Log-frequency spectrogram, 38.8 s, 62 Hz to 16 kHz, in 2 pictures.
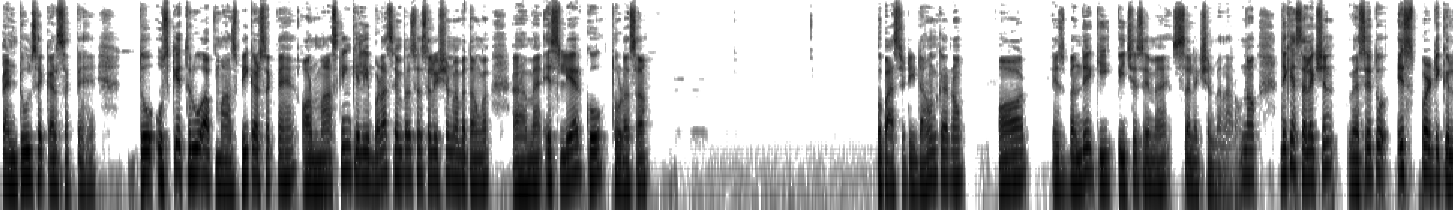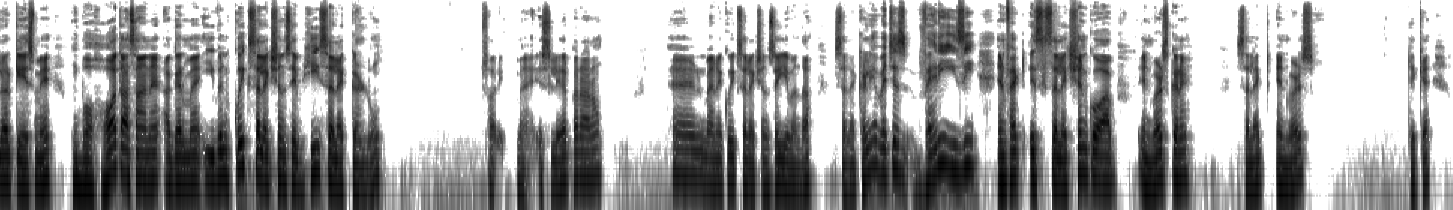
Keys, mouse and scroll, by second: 1.9 ctrl+space, 2.1 ctrl+click, 2.4 ctrl+space, 4.2 space, 4.5-12.8 ctrl+drag, 12.8 ctrl+space, 13.1-16.7 ctrl+drag, 16.7-18.4 ctrl+drag, 18.9 ctrl+space, 19.2 ctrl+click, 19.4 ctrl+space, 21.2-26.1 ctrl+drag, 26.1 ctrl+z, 26.5-34.1 drag, 34.6 right click, 37.4 click.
